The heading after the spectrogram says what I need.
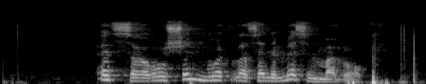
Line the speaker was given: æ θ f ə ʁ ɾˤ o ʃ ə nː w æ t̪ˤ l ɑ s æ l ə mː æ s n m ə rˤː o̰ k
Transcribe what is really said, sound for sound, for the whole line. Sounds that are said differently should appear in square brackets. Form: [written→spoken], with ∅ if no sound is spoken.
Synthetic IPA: æ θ [f→s] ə ʁ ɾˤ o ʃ ə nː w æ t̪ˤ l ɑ s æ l ə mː æ s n m ə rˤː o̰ k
